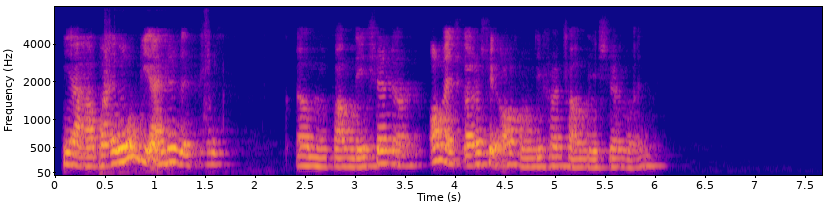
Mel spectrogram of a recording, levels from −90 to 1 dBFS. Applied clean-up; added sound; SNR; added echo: neural mask model DeepFilterNet 3.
